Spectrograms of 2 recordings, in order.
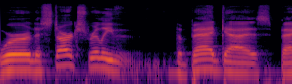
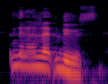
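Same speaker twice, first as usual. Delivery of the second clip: higher comic voice, falling away; movie host impression; 4 semitones higher than usual. Host demonstrating his exercises, releasing comic voice. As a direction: let the tension drop out, pitch sliding down. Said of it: "And he goes".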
